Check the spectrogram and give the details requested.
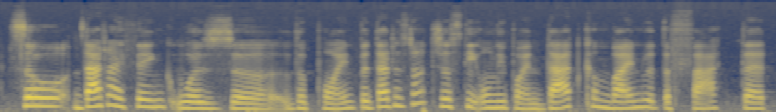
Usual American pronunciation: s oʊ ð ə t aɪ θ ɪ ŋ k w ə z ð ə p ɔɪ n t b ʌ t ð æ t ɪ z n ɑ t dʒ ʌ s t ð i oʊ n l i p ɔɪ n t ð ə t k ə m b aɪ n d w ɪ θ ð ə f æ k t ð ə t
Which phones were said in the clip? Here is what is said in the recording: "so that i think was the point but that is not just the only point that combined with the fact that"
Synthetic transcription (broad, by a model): s oʊ ð ə t aɪ θ ɪ ŋ k w ə z ð ə p ɔɪ n t b ʌ t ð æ t ɪ z n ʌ t dʒ ʌ s t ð i oʊ n l i p ɔɪ n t ð ə t k ə m b aɪ n d w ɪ ð ə f æ k t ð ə t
